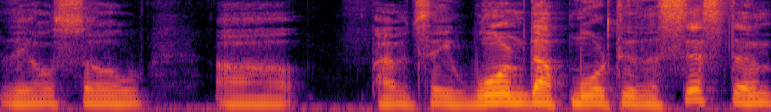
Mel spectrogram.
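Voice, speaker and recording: Speaking in an Israeli accent, a man uses a fairly high pitch at a fairly slow pace. The recording is very clean, with a silent background. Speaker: tech executive. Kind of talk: interview.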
